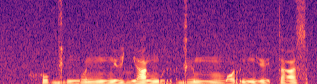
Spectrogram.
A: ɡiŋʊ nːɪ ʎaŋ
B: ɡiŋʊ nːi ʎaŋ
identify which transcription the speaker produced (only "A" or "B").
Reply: A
